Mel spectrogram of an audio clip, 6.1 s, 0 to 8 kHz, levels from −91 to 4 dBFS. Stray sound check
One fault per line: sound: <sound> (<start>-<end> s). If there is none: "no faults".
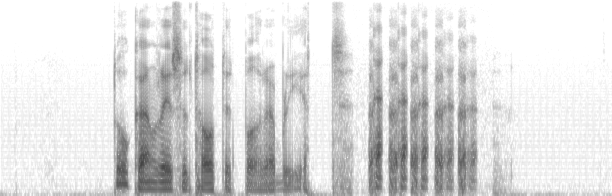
sound: laugh (3.7-4.8 s)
